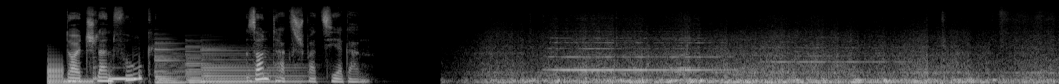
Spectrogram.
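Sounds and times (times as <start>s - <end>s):
speech: 0.7s - 1.9s, 2.5s - 3.8s
train rolling along the rails with a dense low rumble: 4.4s - 10.5s
faint high squealing tones from the wheels or brakes: 5.4s - 9.5s.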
